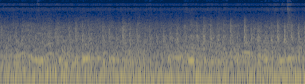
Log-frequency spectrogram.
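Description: Hitachi escalator running downward: a steady low mechanical rumble from the moving steps, with short clicks and rattles from about halfway through, more of them near the end.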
